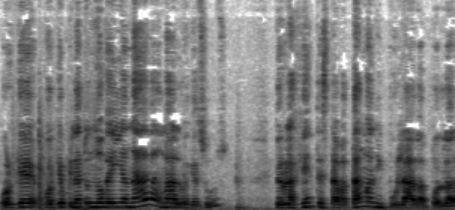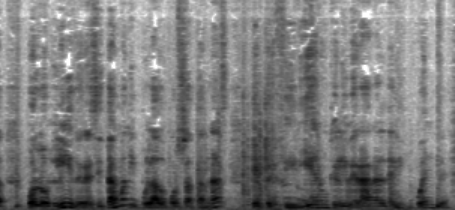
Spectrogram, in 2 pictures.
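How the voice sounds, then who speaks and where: A man's voice: a little high, animated, moderate pace, creaky. Fervent preaching man, distant mic. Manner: fervent preaching with rising emphatic peaks. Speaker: pastor. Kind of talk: sermon. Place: church. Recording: distant mic with faint noise.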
